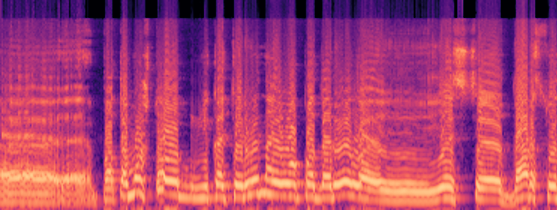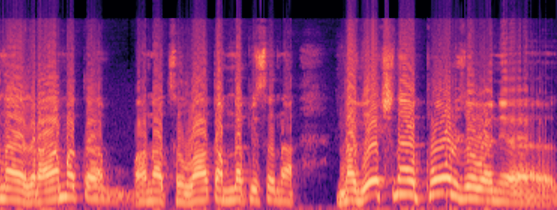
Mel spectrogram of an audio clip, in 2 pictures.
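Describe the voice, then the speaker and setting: Fairly slow delivery over a quiet background. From southern Ukraine. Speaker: streamer. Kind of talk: casual chat. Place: home room.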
